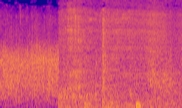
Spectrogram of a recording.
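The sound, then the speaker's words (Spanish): Loud, sustained applause in the Spanish parliament during a minute-long tribute to healthcare workers: dense, steady clapping from many hands that grows fuller after the first moment and holds evenly throughout. “a ellos dedicó el Parlamento español un minuto de aplausos.”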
